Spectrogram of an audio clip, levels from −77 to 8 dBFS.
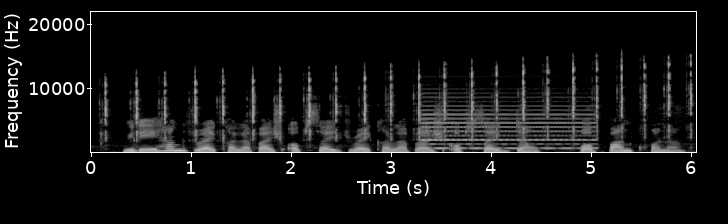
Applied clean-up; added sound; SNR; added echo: none; Accordion + Clock; 2 dB; none.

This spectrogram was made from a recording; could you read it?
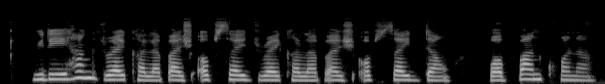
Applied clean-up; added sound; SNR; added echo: none; none; none; none.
